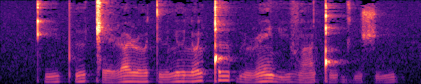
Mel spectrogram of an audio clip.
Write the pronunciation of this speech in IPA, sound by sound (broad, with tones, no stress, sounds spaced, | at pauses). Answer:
kʰ i˩˧ pʼ ɨ˧˥ ǁ e˩ ɭ ɐ˥ ɭ ɵ˧˥ t ɨ˩˧ l ɨ˧ l ɵ˥ l ǃ ɨ˥ ɓ ʉ˩ ɭ ẽ˥ ʎ i˩˧ v ã˩˧ ǃ u˩˧ ɡʱ i˩ ʃ i˩˧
